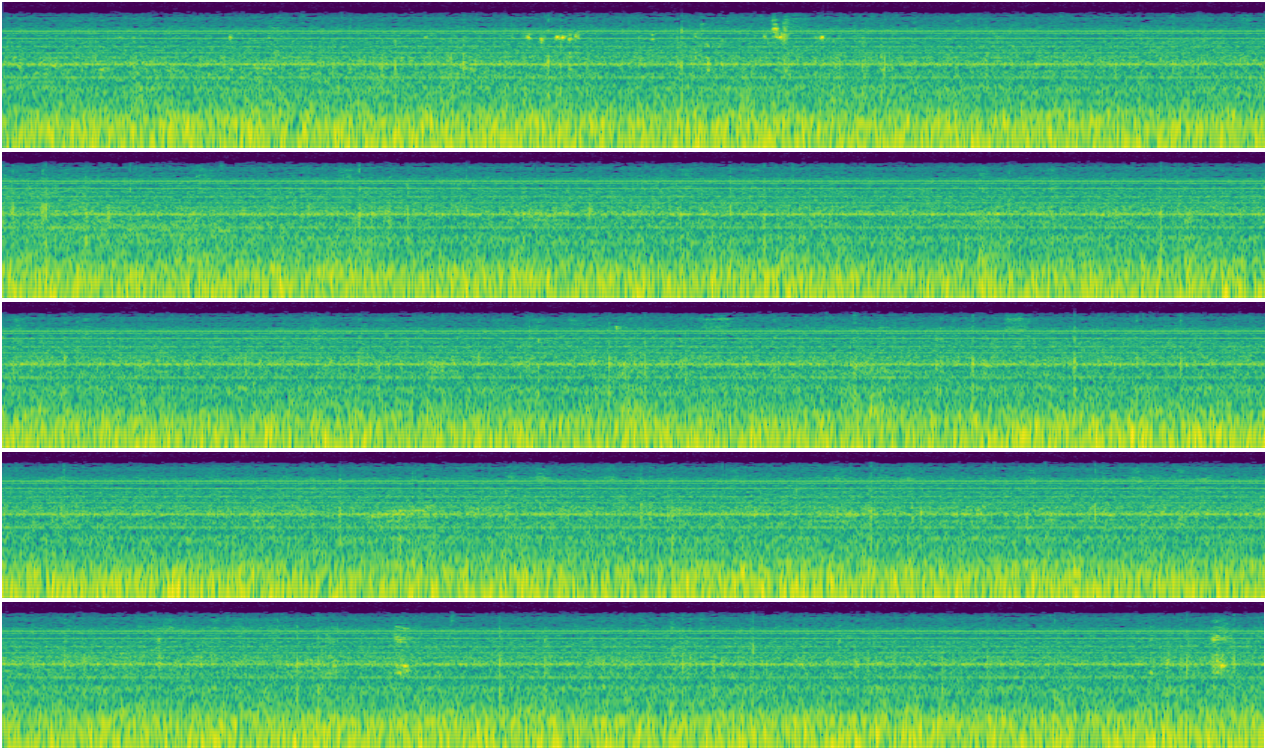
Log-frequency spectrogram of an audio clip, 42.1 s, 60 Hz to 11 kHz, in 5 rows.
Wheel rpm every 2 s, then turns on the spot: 0, 0, 0, 0, 0, 0, 0, 0, 0, 0, 0, 0, 0, 0, 0, 0, 0, 0, 0, 0, 0.
none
